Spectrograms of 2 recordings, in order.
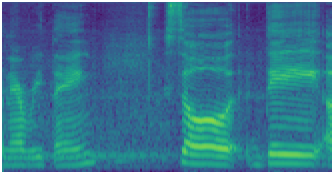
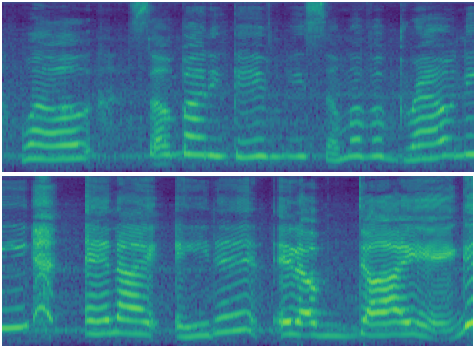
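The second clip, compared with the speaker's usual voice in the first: tearful confession; 7 semitones higher than usual. Retold or imitated. High woman confessing the brownie to paramedics, tearful whimper. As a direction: whine it through tears like a guilty child.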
